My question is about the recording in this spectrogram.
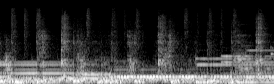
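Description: Live jazz band playing an instrumental passage: an electric keyboard holds organ-like sustained chords, changing chord about halfway, over double bass and a drum kit with busy cymbal and drum strokes.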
